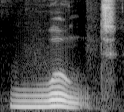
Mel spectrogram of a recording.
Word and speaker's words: won't: careful with the pronunciation it's not want it's won't so the example is I won't buy it or I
